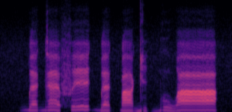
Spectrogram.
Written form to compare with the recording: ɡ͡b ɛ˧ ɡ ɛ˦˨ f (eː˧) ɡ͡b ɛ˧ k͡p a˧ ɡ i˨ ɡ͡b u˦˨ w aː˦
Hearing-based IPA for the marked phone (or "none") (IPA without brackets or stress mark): eː˦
